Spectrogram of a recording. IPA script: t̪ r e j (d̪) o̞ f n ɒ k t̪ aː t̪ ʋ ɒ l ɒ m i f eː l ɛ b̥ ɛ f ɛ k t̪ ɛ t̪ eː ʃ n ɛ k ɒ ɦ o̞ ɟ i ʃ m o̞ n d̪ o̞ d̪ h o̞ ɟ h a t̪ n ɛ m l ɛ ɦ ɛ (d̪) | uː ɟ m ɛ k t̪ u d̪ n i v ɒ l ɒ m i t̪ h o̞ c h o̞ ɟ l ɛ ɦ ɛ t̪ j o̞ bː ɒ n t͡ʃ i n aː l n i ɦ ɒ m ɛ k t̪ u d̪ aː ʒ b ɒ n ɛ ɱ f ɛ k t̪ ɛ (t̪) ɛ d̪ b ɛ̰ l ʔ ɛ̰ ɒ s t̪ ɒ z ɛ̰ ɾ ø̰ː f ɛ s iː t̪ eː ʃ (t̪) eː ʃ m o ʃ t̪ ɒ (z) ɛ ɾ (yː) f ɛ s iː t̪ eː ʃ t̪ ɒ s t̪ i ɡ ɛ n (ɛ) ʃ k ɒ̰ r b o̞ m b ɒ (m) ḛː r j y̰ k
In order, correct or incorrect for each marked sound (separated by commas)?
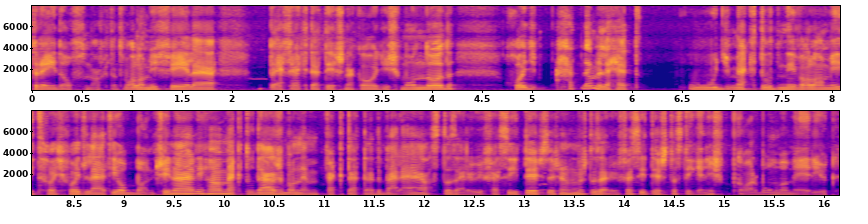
correct, incorrect, correct, correct, correct, incorrect, incorrect, correct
